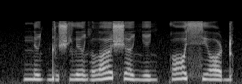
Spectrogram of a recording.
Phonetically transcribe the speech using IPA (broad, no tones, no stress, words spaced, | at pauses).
nøʎɖyʃlʲɔʎlˠœ ʃœʎeʎkɔ sʲɔɖ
